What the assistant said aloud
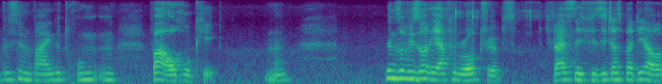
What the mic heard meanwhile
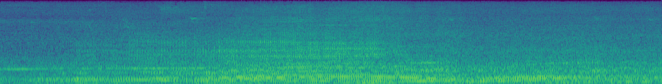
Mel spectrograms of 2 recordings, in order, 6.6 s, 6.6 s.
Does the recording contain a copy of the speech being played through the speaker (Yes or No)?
No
